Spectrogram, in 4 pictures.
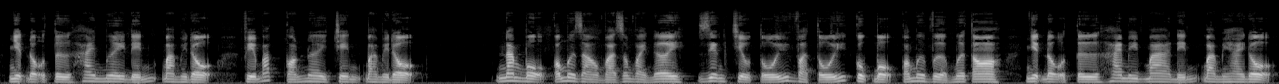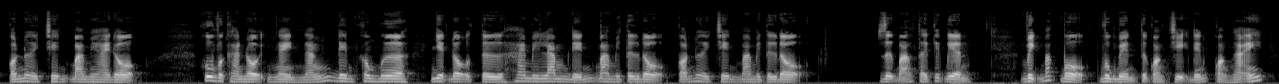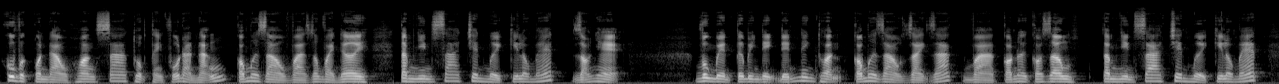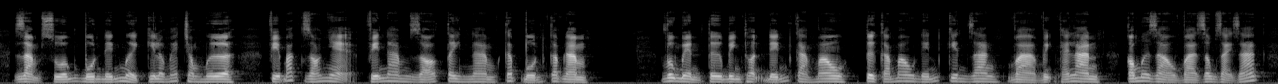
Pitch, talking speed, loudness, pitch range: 125 Hz, 210 wpm, -22 LUFS, 120-140 Hz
